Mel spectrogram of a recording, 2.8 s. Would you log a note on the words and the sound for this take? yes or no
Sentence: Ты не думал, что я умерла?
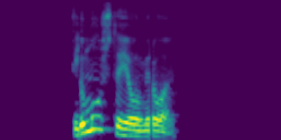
yes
